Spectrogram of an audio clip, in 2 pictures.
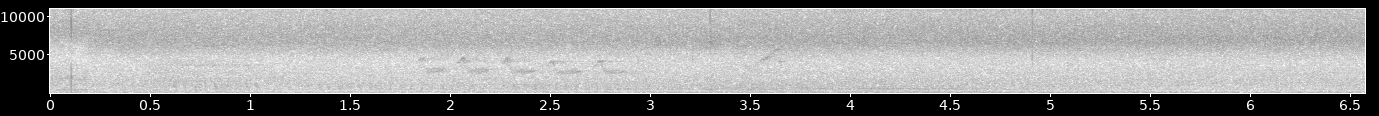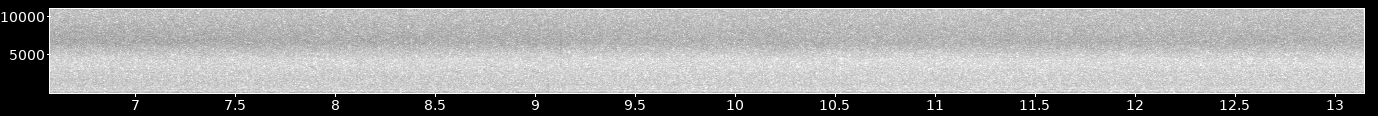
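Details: Honey bees at a beekeeping apiary in 2023 during a rainy spell: a steady, low, droning hum fills the whole stretch, with a few faint chirps from a small bird around the second and third seconds.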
